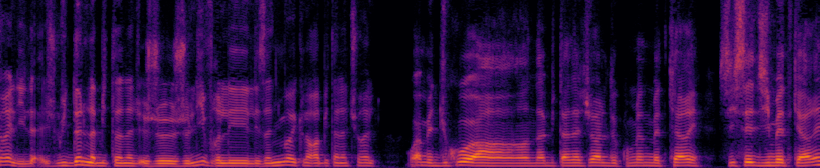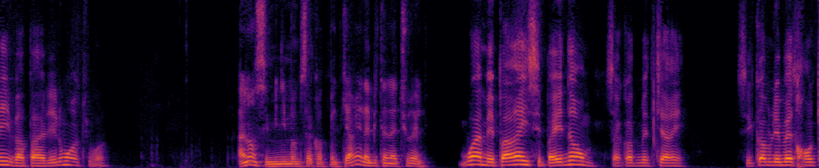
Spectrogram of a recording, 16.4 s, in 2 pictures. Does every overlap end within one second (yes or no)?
yes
